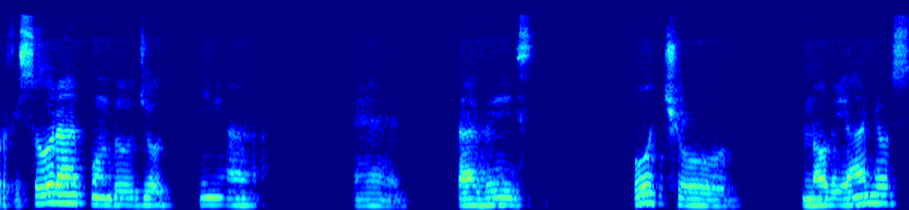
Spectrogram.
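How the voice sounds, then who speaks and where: A man speaks with a Brazilian accent. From Brazil, Salvador, Bahia. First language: Portuguese (speaking Spanish). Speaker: academic guest. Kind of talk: interview. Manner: halting.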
